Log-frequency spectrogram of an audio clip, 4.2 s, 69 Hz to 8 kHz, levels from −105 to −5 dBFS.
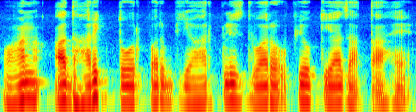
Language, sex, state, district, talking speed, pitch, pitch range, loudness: Hindi, male, Haryana, Charkhi Dadri, 160 wpm, 105 Hz, 105-115 Hz, -21 LUFS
